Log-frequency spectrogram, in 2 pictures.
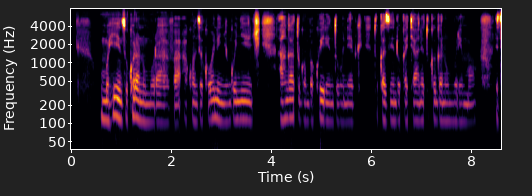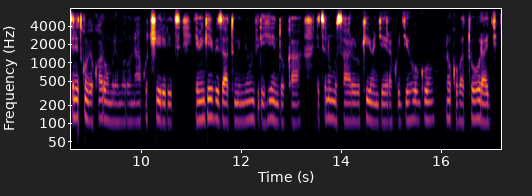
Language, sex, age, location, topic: Kinyarwanda, male, 25-35, Huye, agriculture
